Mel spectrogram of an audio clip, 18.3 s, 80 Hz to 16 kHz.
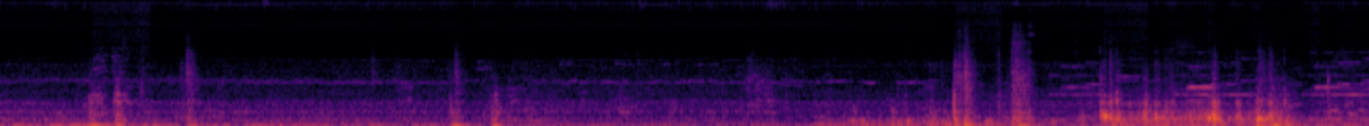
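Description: A short electronic melody of stepped tones starts about 14 seconds in, after two sharp knocks just before it. Under it runs a low steady hum with a thin high steady tone and occasional knocks.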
